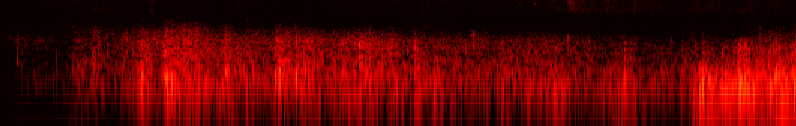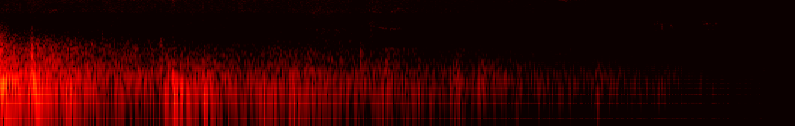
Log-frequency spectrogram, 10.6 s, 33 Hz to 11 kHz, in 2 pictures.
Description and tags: Thunder sound effect 1
Thunder sound recorded with Tascam DR 07 and remastered with Adobe Audition
drip, neighbourhood, strike, weather, nature, water, rolling-thunder, suburb, explosion, lightning, thunder-storm, rumble, thunderstorm, storm, thunder, rain, ambient, field-recording, wind, shower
